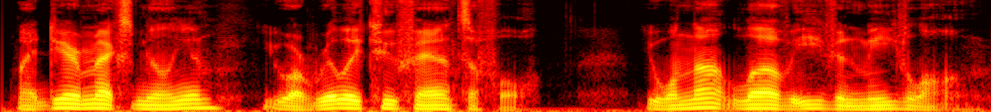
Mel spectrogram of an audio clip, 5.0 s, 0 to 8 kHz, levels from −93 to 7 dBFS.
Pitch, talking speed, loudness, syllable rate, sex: 90 Hz, 180 wpm, -18 LUFS, 5.6 syllables/s, male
